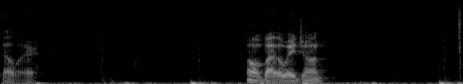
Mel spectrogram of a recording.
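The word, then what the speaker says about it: Helaire: The Fresh Prince of hell air or el air it's actually pronounced el air oh by the way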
